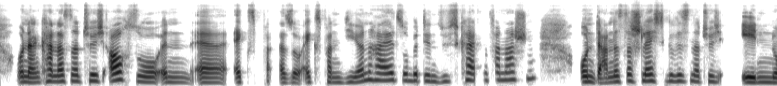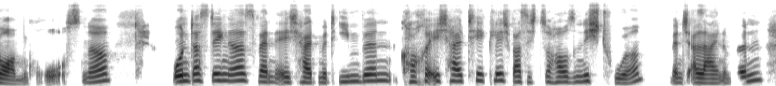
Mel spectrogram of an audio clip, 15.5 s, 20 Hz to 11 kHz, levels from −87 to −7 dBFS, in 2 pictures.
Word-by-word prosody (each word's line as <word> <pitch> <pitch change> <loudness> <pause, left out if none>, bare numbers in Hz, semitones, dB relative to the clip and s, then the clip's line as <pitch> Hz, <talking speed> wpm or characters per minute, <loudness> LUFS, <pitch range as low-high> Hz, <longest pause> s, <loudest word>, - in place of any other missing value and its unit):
Und 195 - +2
dann 180 0 +7
kann 220 -1 +4
das 220 +1 +4
natürlich 230 +1 +1
auch 270 +3 +9
so 195 -3 -1
in, 185 -2 -3
äh, 175 0 +2
expa 185 +1 -2
also, 170 +1 -1
expandieren 190 +6 -2
halt, 255 0 +2
so 250 - -3
mit 245 -1 -2
den 220 -2 -4
Süßigkeiten 250 +5 -1
vernaschen. 275 +4 -3 0.4
Und 200 -3 +3
dann 175 +3 +4
ist 205 +1 -2
das 235 -2 +4
schlechte 230 -1 +3
Gewissen 225 0 -4
natürlich 210 0 -4 0.2
enorm 180 -7 +5
groß, - - -9
ne? 215 +7 0 0.6
Und 225 +2 +4
das 250 0 0
Ding 250 -1 +1
ist, 245 -1 0
wenn 195 -1 +1
ich 185 0 -4
halt 175 -1 +1
mit 175 - -7
ihm 210 +2 -6
bin, 235 +2 -1
koche 205 -2 -3
ich 225 +1 -2
halt 225 -1 0
täglich, 250 0 -3
was 200 -1 -2
ich 180 - -6
zu 200 -2 -8
Hause 195 0 -3
nicht 225 +2 +1
tue, 165 +9 -5 0.3
wenn - - -5
ich - - -3
alleine 160 -2 0
bin. 230 +8 -3
210 Hz, 200 wpm, -24 LUFS, 185-235 Hz, 0.6 s, auch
